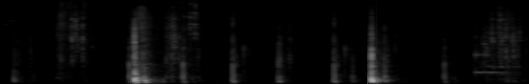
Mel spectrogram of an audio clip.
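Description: A block thuds into place.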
